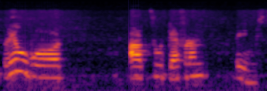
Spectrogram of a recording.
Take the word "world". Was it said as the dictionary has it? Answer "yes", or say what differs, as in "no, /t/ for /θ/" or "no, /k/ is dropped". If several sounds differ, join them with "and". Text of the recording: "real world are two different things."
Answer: no, /l/ is dropped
